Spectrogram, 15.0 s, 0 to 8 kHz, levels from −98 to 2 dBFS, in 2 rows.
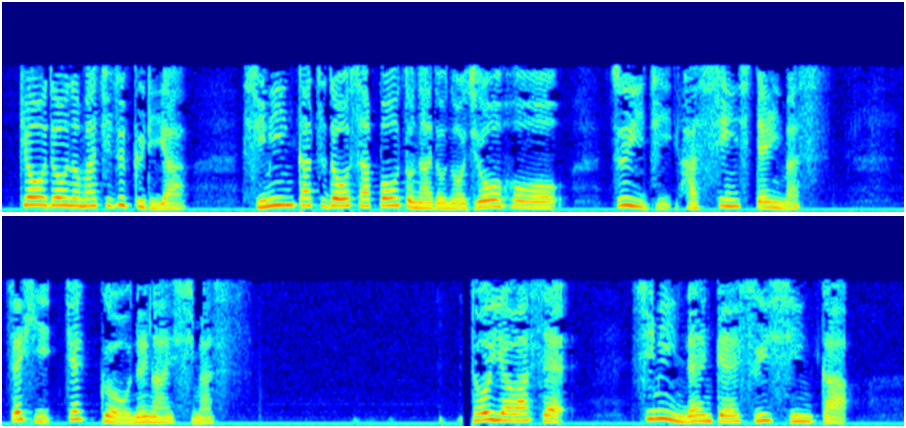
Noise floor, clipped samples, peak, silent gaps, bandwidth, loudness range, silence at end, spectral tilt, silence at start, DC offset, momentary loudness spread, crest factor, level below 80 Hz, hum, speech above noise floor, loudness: -60 dBFS; under 0.1%; -12 dBFS; 11.36-11.41 s; 5.8 kHz; 5 LU; 0.5 s; -10 dB/octave; 0.15 s; under 0.1%; 11 LU; 18 dB; -70 dBFS; none; 32 dB; -29 LUFS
